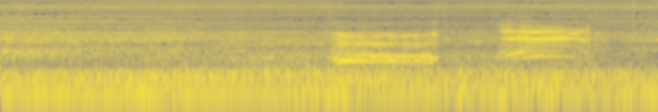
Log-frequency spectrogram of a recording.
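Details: Sheep that escaped their fence being rounded up with a tractor: two wavering, harmonic bleats about a second long, the second higher, over a steady low tractor engine drone.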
